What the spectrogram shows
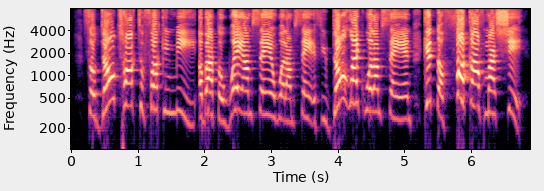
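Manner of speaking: heated, furious, fed-up angry rant. Speaking to people who complain about their tone, the speaker is angry yelling. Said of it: "And I'm yelling at you about it".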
